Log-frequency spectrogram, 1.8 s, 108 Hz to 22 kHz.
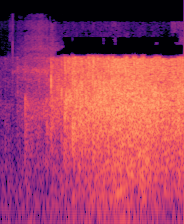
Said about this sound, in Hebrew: כן. אה, מחיאות הכפיים האלה הוקלטו בפריז. השיר הזה הוקלט בהופעה בפריז בשנת 1957, שאני הייתי בן ארבע.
